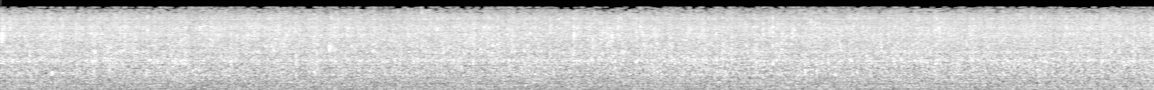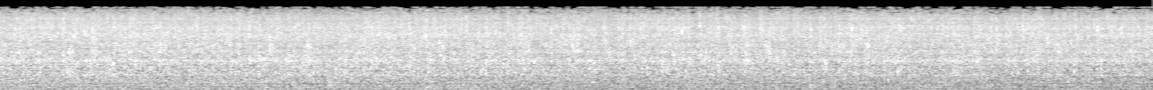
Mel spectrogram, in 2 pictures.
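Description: Steady rainfall: an even, unbroken hiss of rain that holds at one level throughout.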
